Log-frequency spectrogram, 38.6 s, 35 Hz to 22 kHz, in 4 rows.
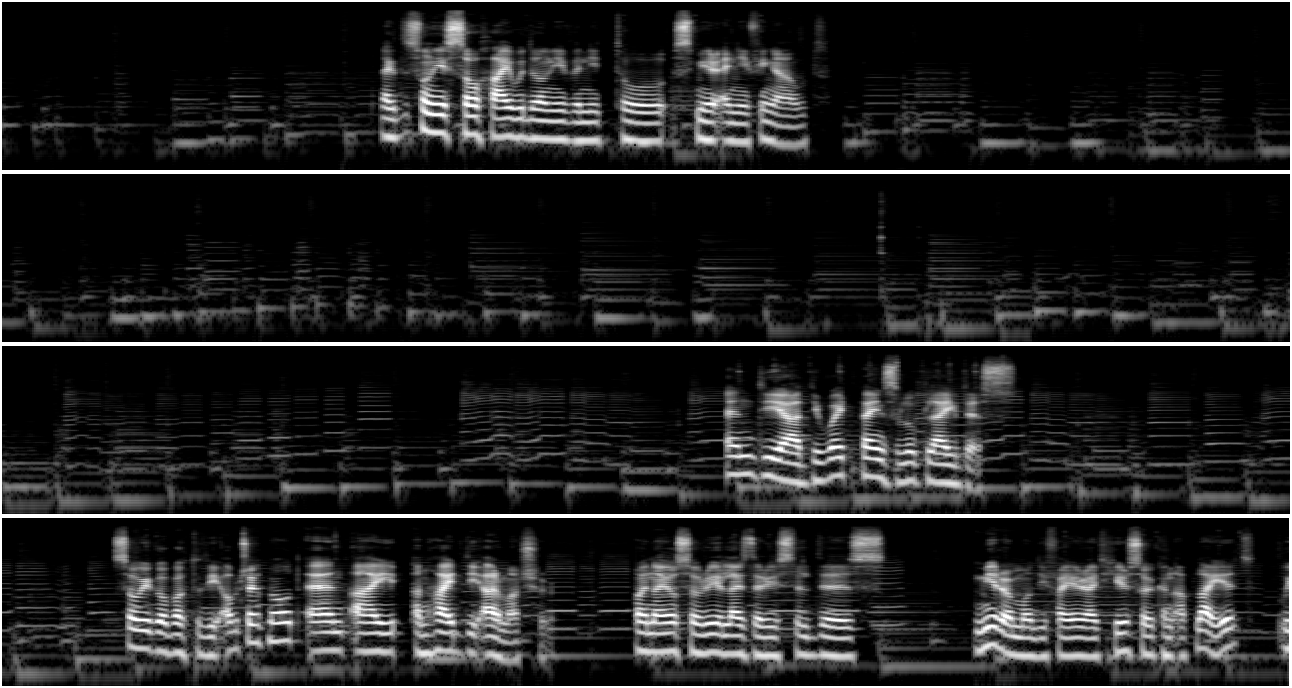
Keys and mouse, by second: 0.7 Down, 0.8 Down, 0.8 Down, 0.9 Down, 1.0 Up, 1.4 shift+click, 1.6 click, 1.8 Escape, 2.1 click, 2.3 click, 3.2 click, 4.3 click, 5.0 click, 5.5 click, 5.9-7.5 drag, 8.5-10.0 drag, 10.2 click, 10.8 click, 11.7 Down, 11.8 Down, 11.8 Down, 11.9 Up, 12.3-14.5 drag, 15.1 Down, 15.2 Down, 15.3 Down, 15.9 shift+click, 16.2-17.6 drag, 18.1 click, 18.3 Down, 18.4 Down, 18.4 Down, 19.1 shift+click, 19.4-22.0 drag, 22.2 click, 22.5 click, 22.7 click, 22.8 click, 23.0 click, 23.2 click, 23.5 shift+click, 24.2 click, 24.3 Down, 24.4 Down, 24.5 Down, 24.6 Down, 24.8 Down, 25.1 Down, 25.4 Down, 25.6 Down, 25.8 Down, 26.0 Down, 26.2 Down, 26.4 Down, 26.6 Down, 26.8 Down, 27.0 Down, 27.2 Down, 27.3-27.6 Down, 28.0 click, 29.5-30.1 drag, 31.5 alt+h, 34.5 click, 34.7 click, 36.8-37.6 drag, 38.1 middle click.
